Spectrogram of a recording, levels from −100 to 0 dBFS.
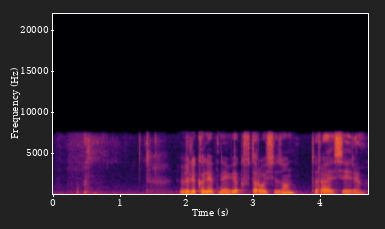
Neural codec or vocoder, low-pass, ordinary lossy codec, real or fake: none; none; none; real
